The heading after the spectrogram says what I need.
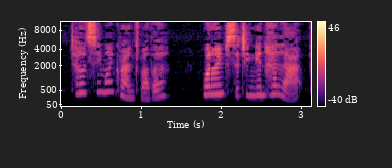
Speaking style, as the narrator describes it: exclaimed the princess

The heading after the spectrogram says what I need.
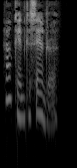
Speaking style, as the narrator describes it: she murmured

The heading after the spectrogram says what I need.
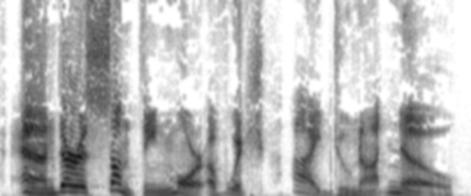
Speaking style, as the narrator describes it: said the ogre

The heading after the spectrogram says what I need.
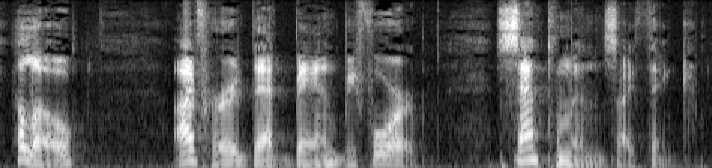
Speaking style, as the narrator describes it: Joy suddenly broke off in the middle of an eloquent sentence, exclaiming

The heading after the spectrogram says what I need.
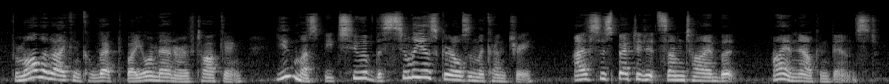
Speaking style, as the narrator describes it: Bennet coolly observed

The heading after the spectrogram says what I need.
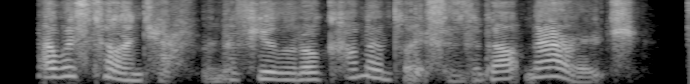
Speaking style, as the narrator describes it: said with a little laugh

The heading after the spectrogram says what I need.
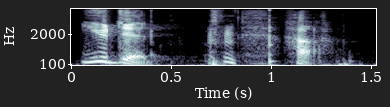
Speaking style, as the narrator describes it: uttered a short, stabbing laugh

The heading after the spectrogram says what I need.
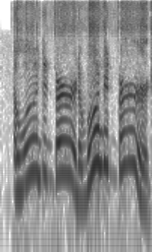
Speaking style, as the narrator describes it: cried the women

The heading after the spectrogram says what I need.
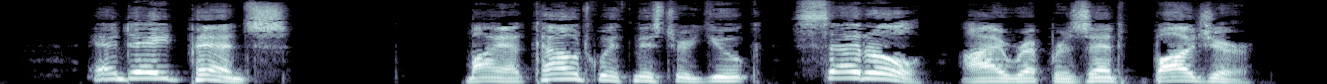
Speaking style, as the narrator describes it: voice lost in the general roar

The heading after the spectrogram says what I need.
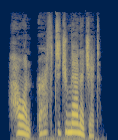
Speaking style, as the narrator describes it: At last I whispered

